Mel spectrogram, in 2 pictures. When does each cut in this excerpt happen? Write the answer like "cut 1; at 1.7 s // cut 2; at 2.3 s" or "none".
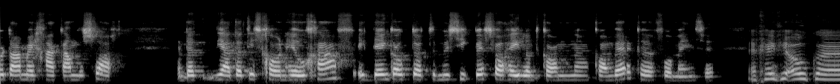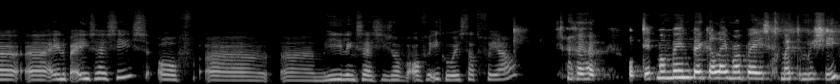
cut 1; at 7.4 s // cut 2; at 12.8 s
